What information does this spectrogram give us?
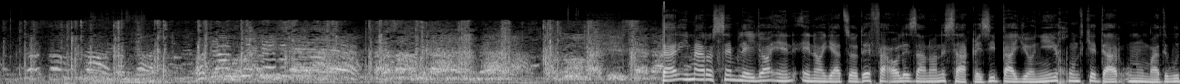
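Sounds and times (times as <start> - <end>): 
large crowd chanting protest slogans in unison at a memorial ceremony: 0.0 - 7.0
speech: 0.3 - 5.3, 6.0 - 11.7.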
